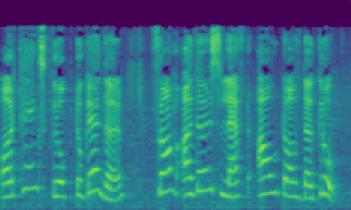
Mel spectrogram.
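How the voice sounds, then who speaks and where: A woman speaks in a high voice with very wide swings in pitch. Noticeable background noise sits behind her. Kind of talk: shorthand dictation read. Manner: steady, measured pace.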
